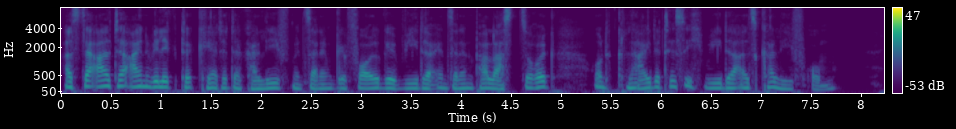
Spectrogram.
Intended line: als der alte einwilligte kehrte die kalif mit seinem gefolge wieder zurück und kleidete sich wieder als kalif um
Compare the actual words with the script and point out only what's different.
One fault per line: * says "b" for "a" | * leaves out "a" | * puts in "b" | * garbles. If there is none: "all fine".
* says "der" for "die"
* puts in "in seinen palast"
